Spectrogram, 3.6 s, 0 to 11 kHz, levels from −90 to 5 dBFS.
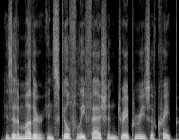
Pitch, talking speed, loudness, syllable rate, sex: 135 Hz, 165 wpm, -17 LUFS, 5.3 syllables/s, male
